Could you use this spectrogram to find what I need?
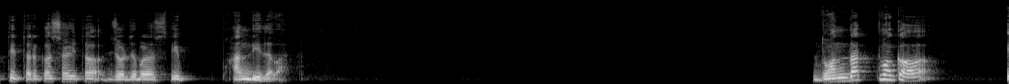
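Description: A man speaks calmly and close to a microphone, with long pauses.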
